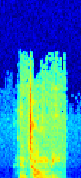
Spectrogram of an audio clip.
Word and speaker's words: pantomime: was only acting a part in a heartless panatome. Pantomime. Anybody pronounce that one? Pantomime, thank you.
